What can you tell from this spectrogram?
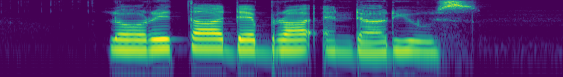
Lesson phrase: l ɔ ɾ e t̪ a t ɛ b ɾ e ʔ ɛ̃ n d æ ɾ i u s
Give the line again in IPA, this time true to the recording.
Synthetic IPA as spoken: l ɔ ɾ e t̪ a d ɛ b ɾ a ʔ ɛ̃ n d a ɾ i u s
